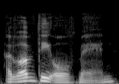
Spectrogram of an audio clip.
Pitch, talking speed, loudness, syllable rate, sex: 115 Hz, 250 wpm, -17 LUFS, 5.5 syllables/s, male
